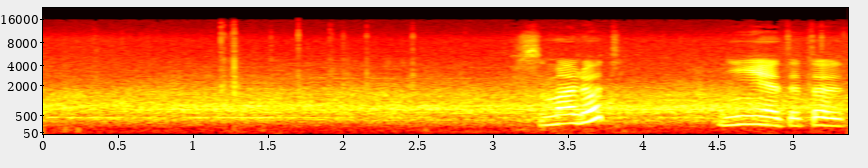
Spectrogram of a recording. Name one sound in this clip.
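Leaves rustle softly in a light breeze.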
